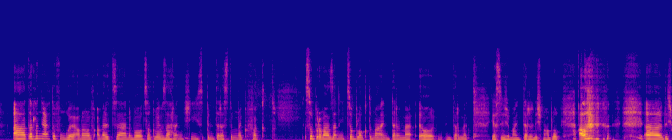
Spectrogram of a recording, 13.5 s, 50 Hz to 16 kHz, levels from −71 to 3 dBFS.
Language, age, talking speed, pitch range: Czech, 20-39, 145 wpm, 185-220 Hz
